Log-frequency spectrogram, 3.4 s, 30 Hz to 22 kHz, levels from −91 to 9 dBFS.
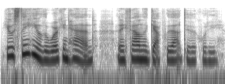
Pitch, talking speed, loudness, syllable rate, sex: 215 Hz, 265 wpm, -15 LUFS, 6.7 syllables/s, female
